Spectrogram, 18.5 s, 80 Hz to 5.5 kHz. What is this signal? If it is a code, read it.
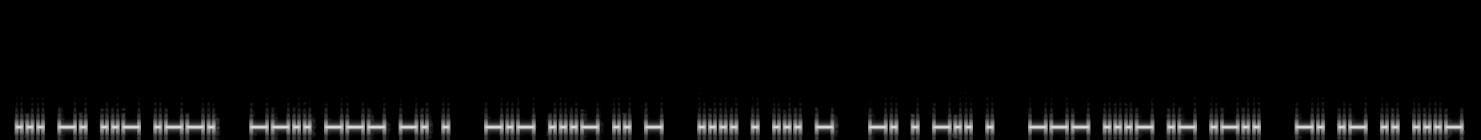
Morse code, heard as a keyed tone, about 18 wpm, 600 Hz. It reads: SNUP ZONE KVIT HEST NEDE OVAL NAIV
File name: Korte ord DK 18wpm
